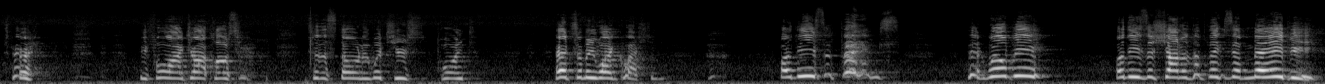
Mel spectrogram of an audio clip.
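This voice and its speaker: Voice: sits high, level tone, moderate pace, long pauses, bright, forceful tone. A performer playing an old miser who begs a spirit for mercy and then rejoices, in a theatrical stage style. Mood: pleading. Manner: theatrical, pleading then exclaiming. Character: old miser, repentant and overjoyed. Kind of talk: stage acting of a classic tale.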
